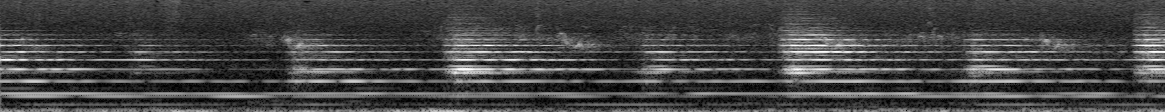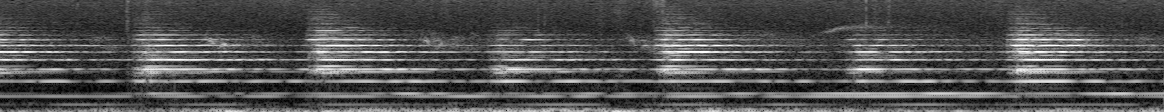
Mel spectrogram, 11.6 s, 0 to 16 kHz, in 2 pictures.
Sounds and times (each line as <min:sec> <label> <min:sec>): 0:00.0 noon bells 0:11.6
